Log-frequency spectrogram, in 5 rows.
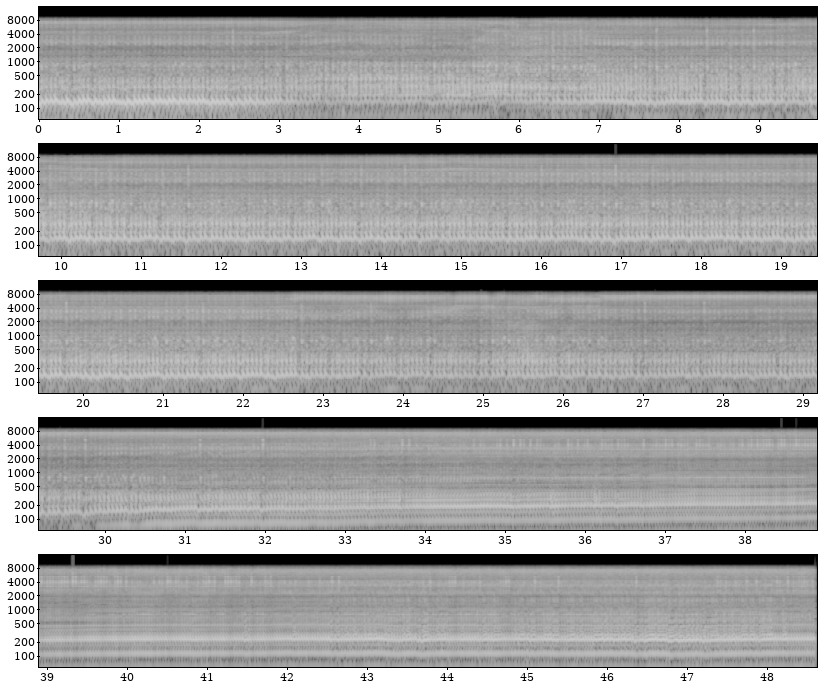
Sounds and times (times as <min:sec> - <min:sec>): Idling: 0:00.0 - 0:48.6.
